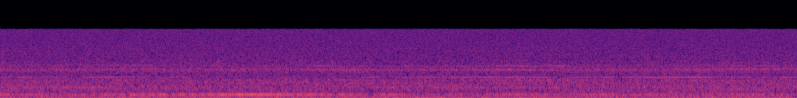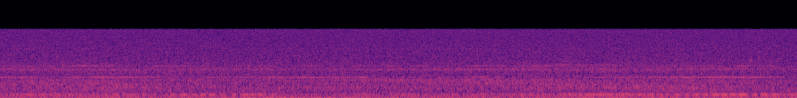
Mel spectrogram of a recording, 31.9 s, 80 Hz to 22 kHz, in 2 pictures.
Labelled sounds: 6.2	6.5	vessel noise, 1.6 to 1.7 kHz

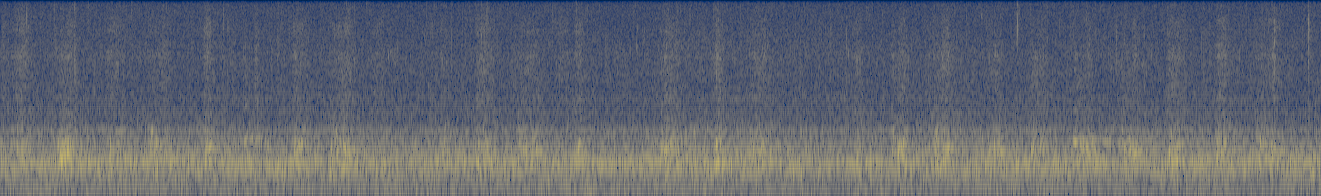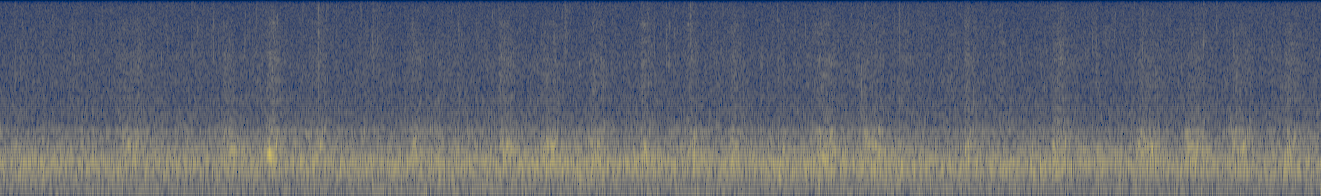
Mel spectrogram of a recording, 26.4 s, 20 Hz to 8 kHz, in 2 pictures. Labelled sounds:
2.4	2.7	vessel noise, 0.78 to 0.84 kHz

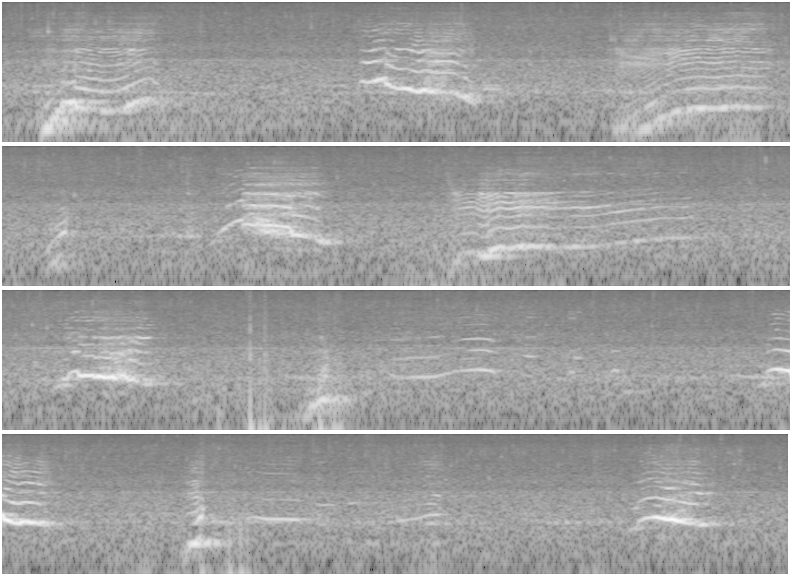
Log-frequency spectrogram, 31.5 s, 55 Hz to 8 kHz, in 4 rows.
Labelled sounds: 0.7	1.6	humpback whale, 0.78 to 2.8 kHz
3.6	4.6	humpback whale, 0.78 to 3.1 kHz
6.2	7.7	humpback whale, 0.88 to 5.4 kHz
10.2	10.9	humpback whale, 0.84 to 3.8 kHz
12.4	14.4	humpback whale, 0.78 to 3.0 kHz
16.5	17.2	humpback whale, 1.1 to 2.8 kHz
20.3	20.8	humpback whale, 0.84 to 2.4 kHz
23.4	24.1	humpback whale, 0.78 to 3.4 kHz
26.2	26.6	humpback whale, 1.9 to 2.1 kHz
30.0	30.8	humpback whale, 0.78 to 3.1 kHz

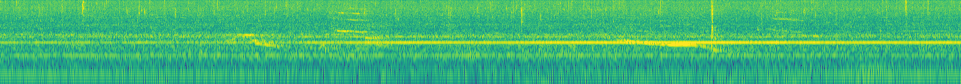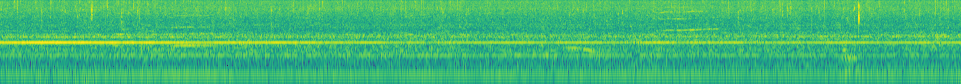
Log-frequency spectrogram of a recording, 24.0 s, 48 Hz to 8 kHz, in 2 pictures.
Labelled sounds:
4.2	4.6	humpback whale, 1.1 to 3.8 kHz
9.6	10.0	humpback whale, 1.1 to 2.6 kHz
14.2	14.5	humpback whale, 1.4 to 1.6 kHz
20.2	21.0	humpback whale, 1.2 to 4.0 kHz

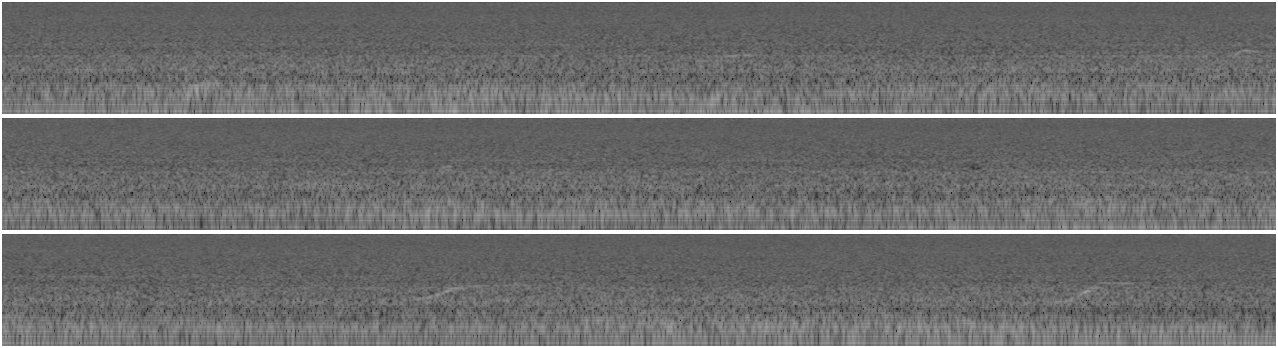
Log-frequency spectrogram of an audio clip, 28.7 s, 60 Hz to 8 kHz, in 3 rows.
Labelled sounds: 27.4	27.6	humpback whale, 0.86 to 0.99 kHz

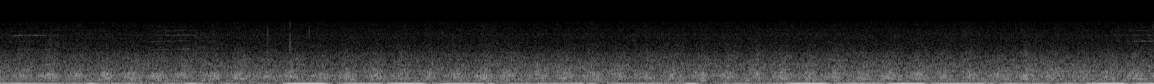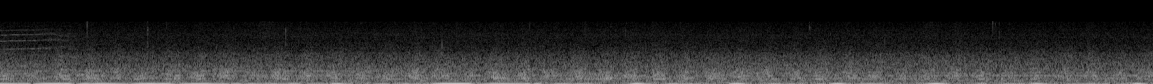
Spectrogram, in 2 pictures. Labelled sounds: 11.2	12.3	killer whale, southern resident, J pod, call S01, 1.8 to 6.7 kHz
13.0	15.3	killer whale, southern resident, 6.9 to 8.0 kHz
20.8	21.0	killer whale, southern resident, buzz, 0.50 to 8.0 kHz

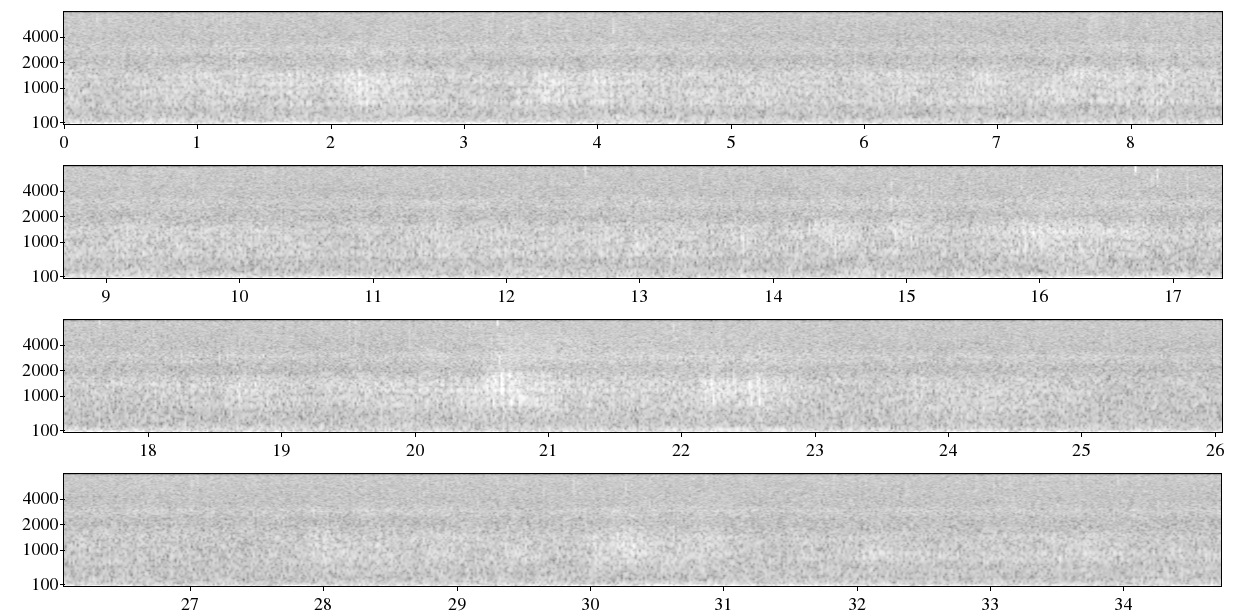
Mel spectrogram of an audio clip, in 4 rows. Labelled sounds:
20.4	21.3	vessel noise, 0.73 to 5.1 kHz

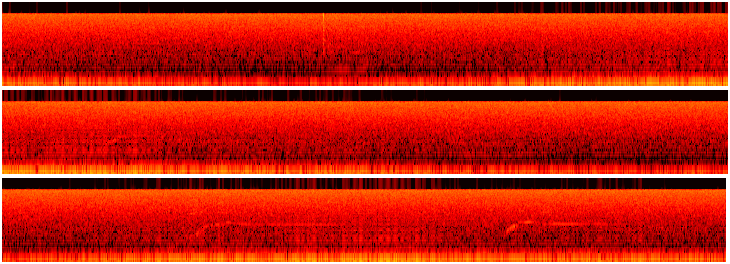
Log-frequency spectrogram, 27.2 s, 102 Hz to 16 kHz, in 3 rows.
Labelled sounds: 20.6	21.1	humpback whale, 0.80 to 1.2 kHz
24.6	25.4	humpback whale, 0.96 to 1.2 kHz

